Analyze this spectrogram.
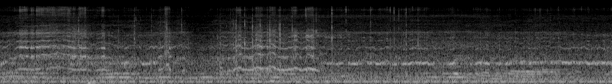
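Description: Furitek Fury FX118 1/18-scale RC crawler's brushless motor and gears whining as it crawls slowly, the pitch wavering with the throttle over a steady hum.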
